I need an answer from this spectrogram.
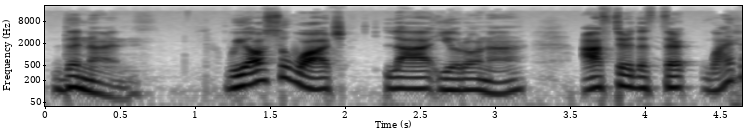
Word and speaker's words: La Llorona: We also watched La Llorona after the third...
